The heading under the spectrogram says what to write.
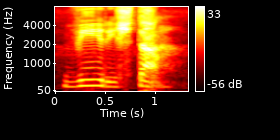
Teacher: So the accent is going to be on ta right here at the end.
